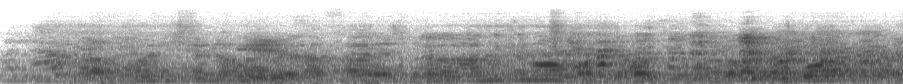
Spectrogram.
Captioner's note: indistinct chatter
